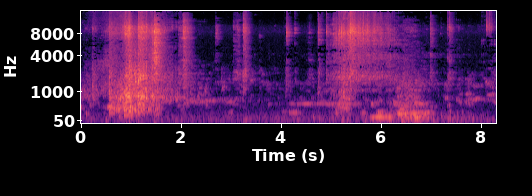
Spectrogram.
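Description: Toy cars scraping and clattering on a concrete floor, in two noisy stretches: one about a second in and another from about five seconds in, with scattered clicks between.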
